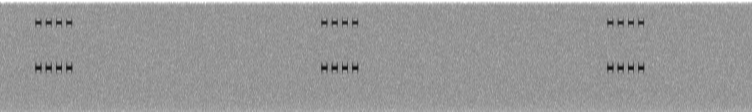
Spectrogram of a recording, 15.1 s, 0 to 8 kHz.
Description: Alarm pattern, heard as an alarm's beeps, played three times, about 3150 Hz. Temporal four. Carbon monoxide.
